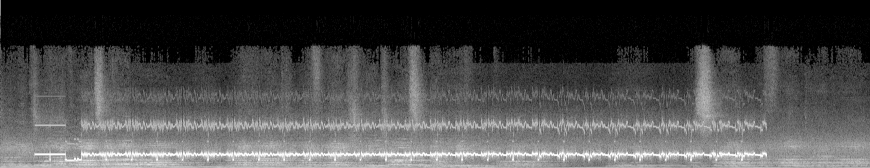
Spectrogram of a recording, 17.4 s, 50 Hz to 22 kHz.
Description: SSTV (slow-scan television), PD 120, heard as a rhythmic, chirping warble.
